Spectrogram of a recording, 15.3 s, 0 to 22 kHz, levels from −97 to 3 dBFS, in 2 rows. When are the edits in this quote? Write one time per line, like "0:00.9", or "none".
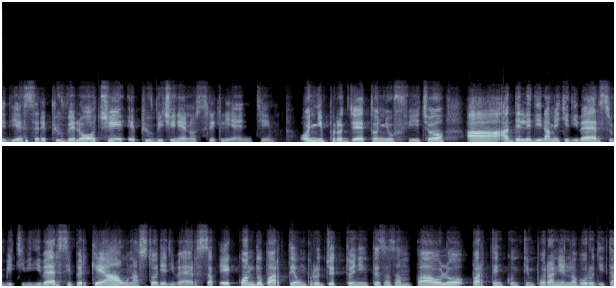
0:10.3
